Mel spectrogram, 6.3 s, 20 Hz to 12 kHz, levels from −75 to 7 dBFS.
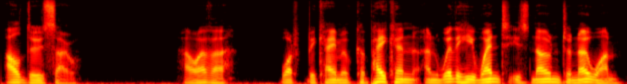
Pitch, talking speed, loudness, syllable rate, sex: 100 Hz, 165 wpm, -20 LUFS, 5.3 syllables/s, male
